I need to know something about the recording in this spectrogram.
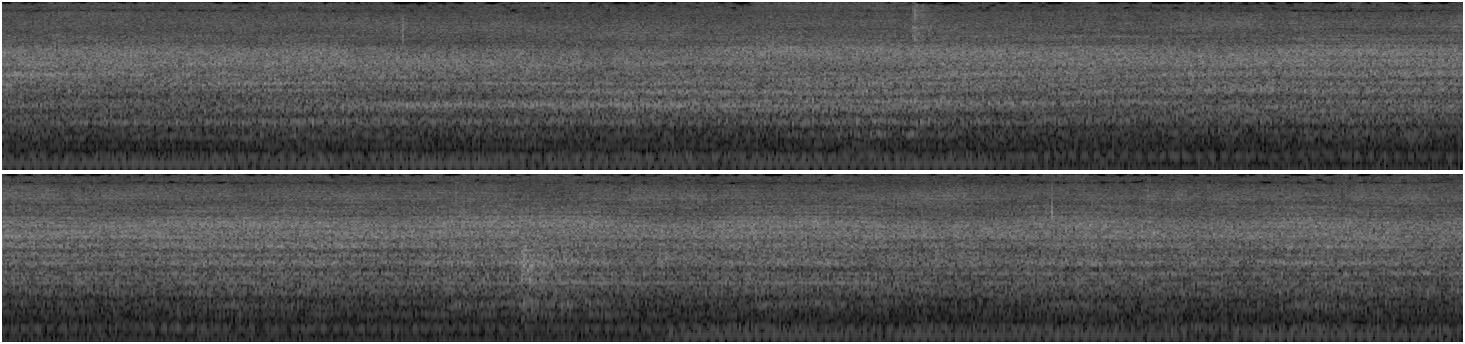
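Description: A heat gun blows with a steady roaring hum.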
